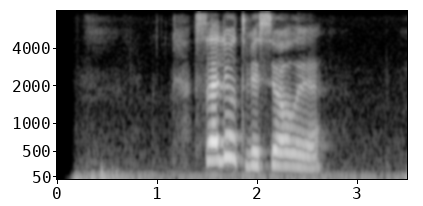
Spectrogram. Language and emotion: Russian, positive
